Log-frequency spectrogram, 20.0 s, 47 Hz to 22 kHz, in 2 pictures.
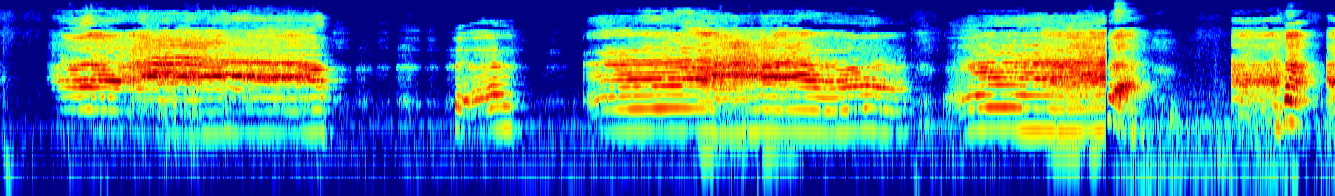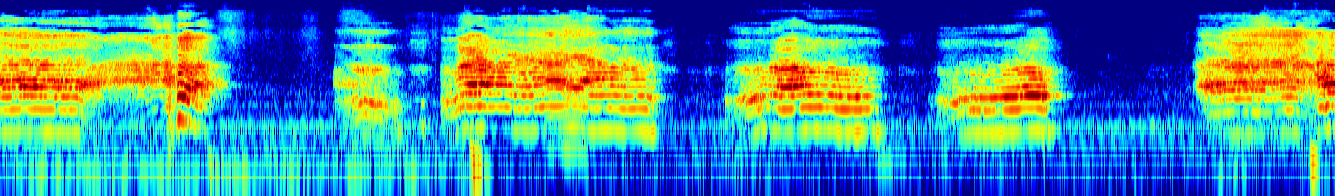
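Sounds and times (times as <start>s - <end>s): baby crying: 3.4s - 8.6s, 9.2s - 11.7s, 12.5s - 18.0s, 19.0s - 20.0s.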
